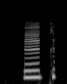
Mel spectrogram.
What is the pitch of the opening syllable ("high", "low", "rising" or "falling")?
high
